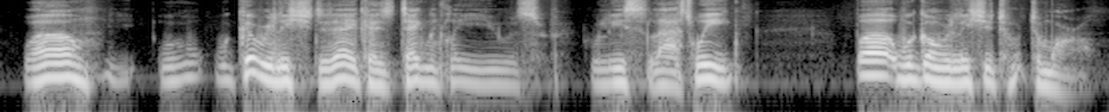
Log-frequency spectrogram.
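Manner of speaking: play-acted cold, flat, feelingless matter-of-fact delivery. Retelling what the detention officer said about release: imitating a cold, unfeeling tone. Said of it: "said it with, like, no feelings".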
